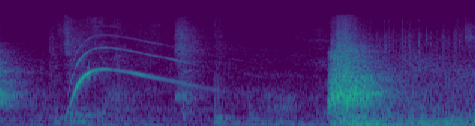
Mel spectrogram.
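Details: Pomeranian pet dog named Ttaki, known for barking loudly at strangers, reacting at home as an unfamiliar TV crew visits; a rising then slowly sliding whine-like tone, followed near the end by one harsh, loud bark burst.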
